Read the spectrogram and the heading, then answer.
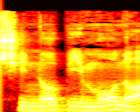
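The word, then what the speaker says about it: Shinobi Mono (忍者): Denn das Wort, auf das Ninja zurückgeht, kommt aus dem 16. Jahrhundert und wird eigentlich als Shinobi Mono ausgesprochen, wie okay. wir es in der Quelle am Anfang gehört haben. Ja. Und den ersten Teil des Wortes Shinobi spricht man heute als Nin aus, und den zweiten Teil Mono als Ja.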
